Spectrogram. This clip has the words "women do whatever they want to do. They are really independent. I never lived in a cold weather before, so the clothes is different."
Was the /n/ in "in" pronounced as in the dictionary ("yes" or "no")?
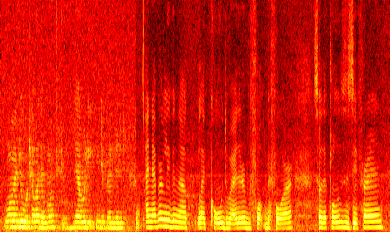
no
